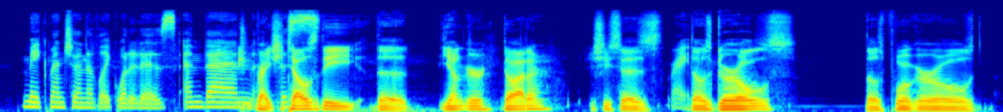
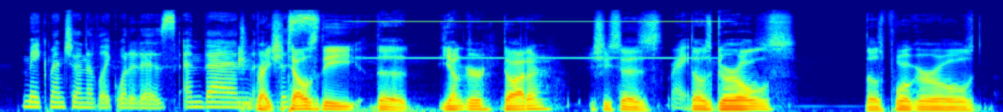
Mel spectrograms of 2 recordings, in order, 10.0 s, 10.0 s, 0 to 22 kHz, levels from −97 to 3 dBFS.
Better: first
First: none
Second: high-pitched whine; noticeable; from 3.5 to 7 s; 10 kHz, 15 dB below the speech

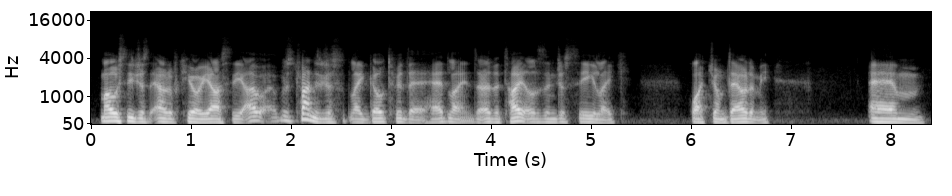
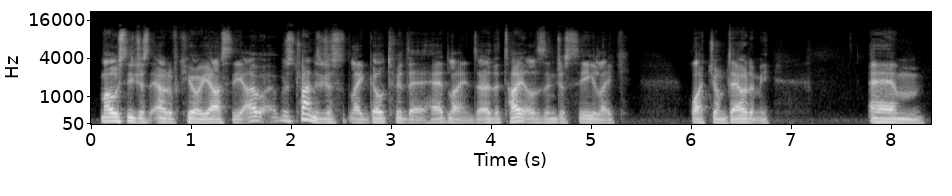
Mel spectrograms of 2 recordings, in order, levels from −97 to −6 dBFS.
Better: second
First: muffled; very; fading above 2.5 kHz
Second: none

